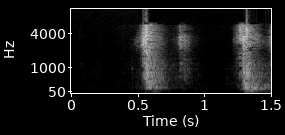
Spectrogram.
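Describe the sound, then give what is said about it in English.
Two bursts of rattling and clunking from a locked door, like a handle being jiggled and the door yanked against a catch that won't give, with a short pause between tries and no voices. “Open the door easy.”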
